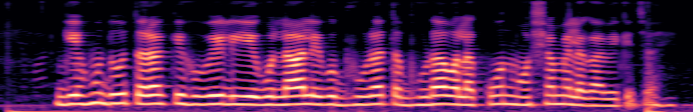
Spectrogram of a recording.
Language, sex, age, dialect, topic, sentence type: Magahi, female, 41-45, Western, agriculture, question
